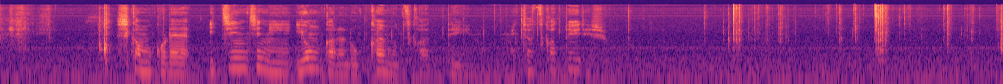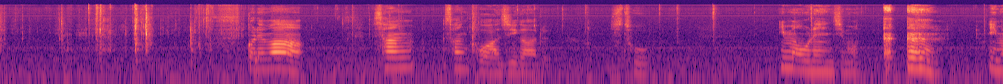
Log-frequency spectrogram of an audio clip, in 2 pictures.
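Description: A young woman speaks calmly and softly, close to a microphone.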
